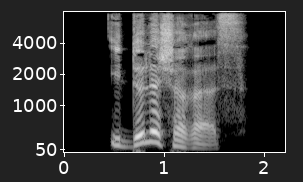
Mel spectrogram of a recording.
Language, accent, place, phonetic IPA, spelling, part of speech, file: German, Germany, Berlin, [iˈdʏlɪʃəʁəs], idyllischeres, adjective, De-idyllischeres.ogg
- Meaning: strong/mixed nominative/accusative neuter singular comparative degree of idyllisch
